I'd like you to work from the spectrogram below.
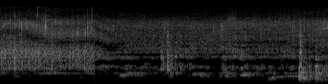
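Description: Mushrooms sautéing in a hot pan with Walmart-brand Worcestershire sauce, garlic and onions, giving a steady close sizzle and crackle with a few stirring scrapes and no talking.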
